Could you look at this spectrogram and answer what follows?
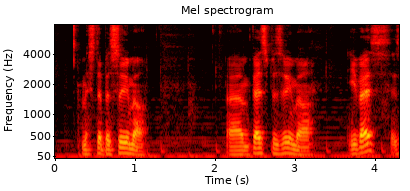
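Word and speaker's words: Yves: table it is mr basuma um vesper zuma ives is how you say it zuma he's had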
